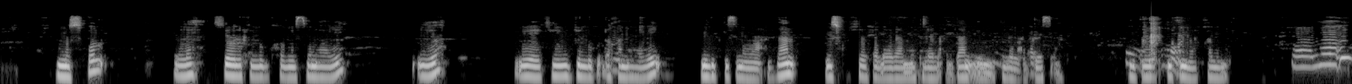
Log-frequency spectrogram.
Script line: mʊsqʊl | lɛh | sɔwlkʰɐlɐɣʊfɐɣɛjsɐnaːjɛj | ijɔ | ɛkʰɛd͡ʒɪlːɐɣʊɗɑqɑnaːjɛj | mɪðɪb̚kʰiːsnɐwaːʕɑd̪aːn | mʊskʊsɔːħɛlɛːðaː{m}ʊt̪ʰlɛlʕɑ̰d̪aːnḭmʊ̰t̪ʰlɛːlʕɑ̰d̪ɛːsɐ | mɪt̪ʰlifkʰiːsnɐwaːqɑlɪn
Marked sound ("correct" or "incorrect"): correct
